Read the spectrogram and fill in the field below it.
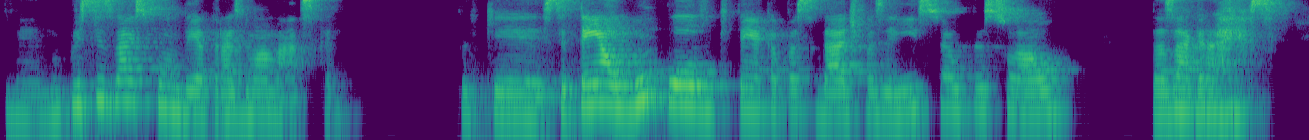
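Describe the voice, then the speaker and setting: Female Brazilian veterinarian guest, mid-pitched, earnest and lyrical, echoey room sound. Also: moderate pace. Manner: earnest, poetic and emphatic. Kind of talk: reflective interview talk.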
